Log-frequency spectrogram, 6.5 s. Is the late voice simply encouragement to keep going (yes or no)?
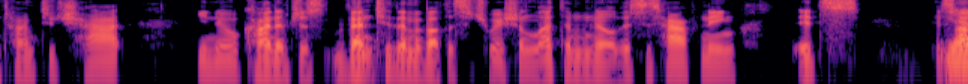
no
